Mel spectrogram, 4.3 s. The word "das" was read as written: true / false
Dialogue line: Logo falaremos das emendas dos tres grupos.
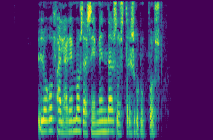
true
